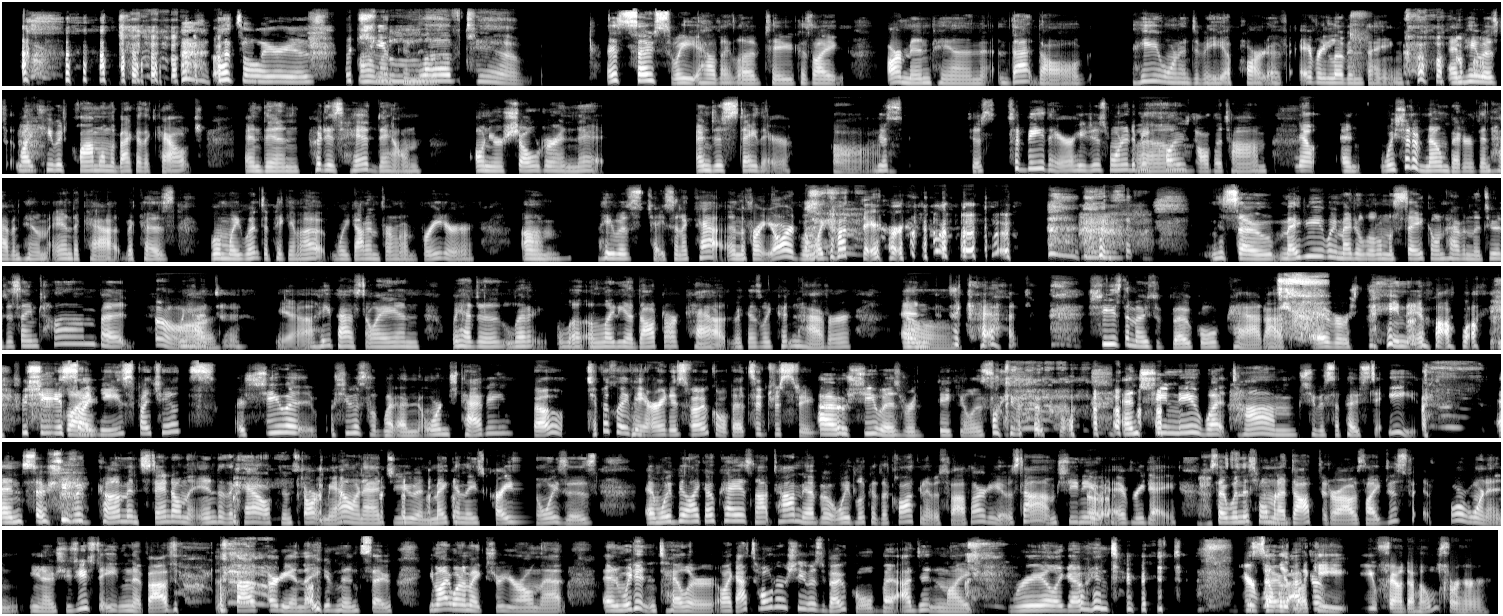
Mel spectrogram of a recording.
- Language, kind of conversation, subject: English, unstructured, What pet qualities should I look for to be a great companion?
- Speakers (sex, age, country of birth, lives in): female, 50-54, United States, United States; female, 60-64, United States, United States
- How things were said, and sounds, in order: laugh; stressed: "loved"; tapping; laugh; laugh; laughing while speaking: "got there"; laugh; laughing while speaking: "cat"; laugh; laughing while speaking: "seen in my life"; chuckle; laughing while speaking: "ridiculously vocal"; laugh; laugh; laugh; laugh; laughing while speaking: "thir"; laughing while speaking: "evening"; laugh; stressed: "really"; laughing while speaking: "into it"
